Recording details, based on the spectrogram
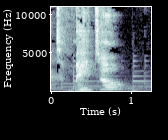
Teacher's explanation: Dua kata bahasa Inggris ini penekanannya di silabel atau sukata yang kedua.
